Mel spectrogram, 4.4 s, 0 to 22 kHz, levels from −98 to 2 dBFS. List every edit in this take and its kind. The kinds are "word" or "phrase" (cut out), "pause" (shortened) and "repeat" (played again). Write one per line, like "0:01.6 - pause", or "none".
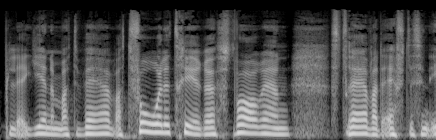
0:02.3 - word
